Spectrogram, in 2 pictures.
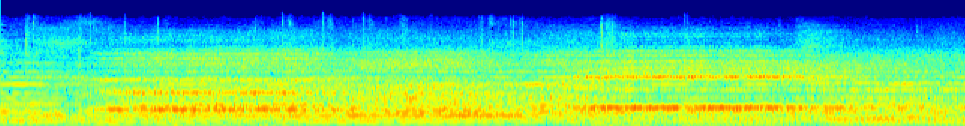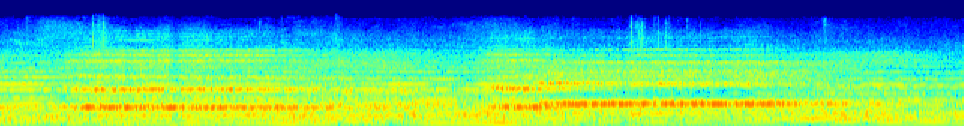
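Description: Church choir singing a slow sacred piece in long sustained phrases, with instrumental accompaniment. The phrases swell and ease about every three to four seconds.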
